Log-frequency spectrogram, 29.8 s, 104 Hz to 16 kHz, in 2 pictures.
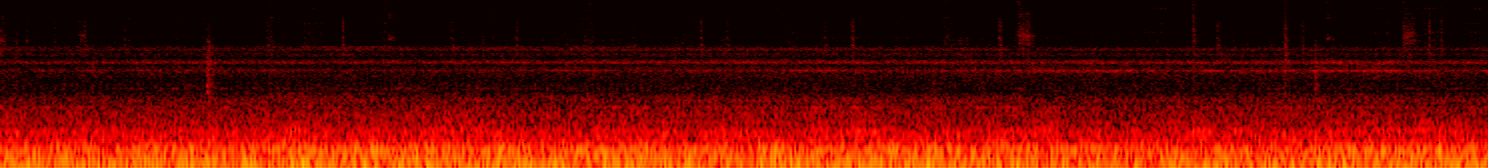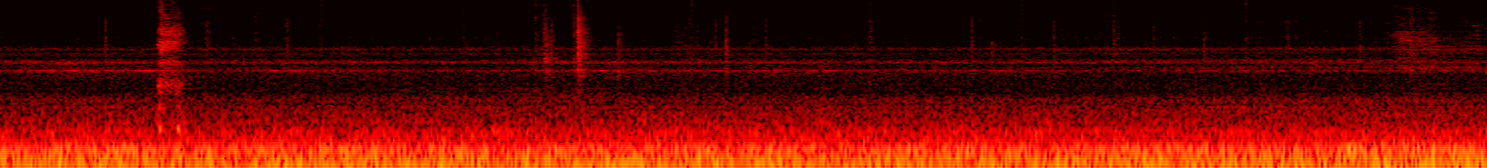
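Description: Steady low rumble inside a high-speed electric multiple-unit train cruising at about 200 km/h, with a faint steady whine above it and two brief faint ticks around the middle.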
